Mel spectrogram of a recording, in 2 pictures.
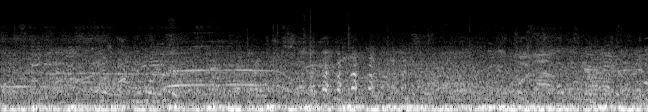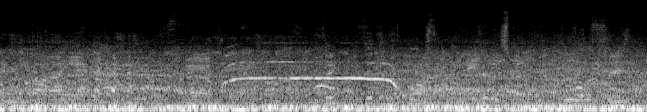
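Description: A crowd chatters and cheers nearby.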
